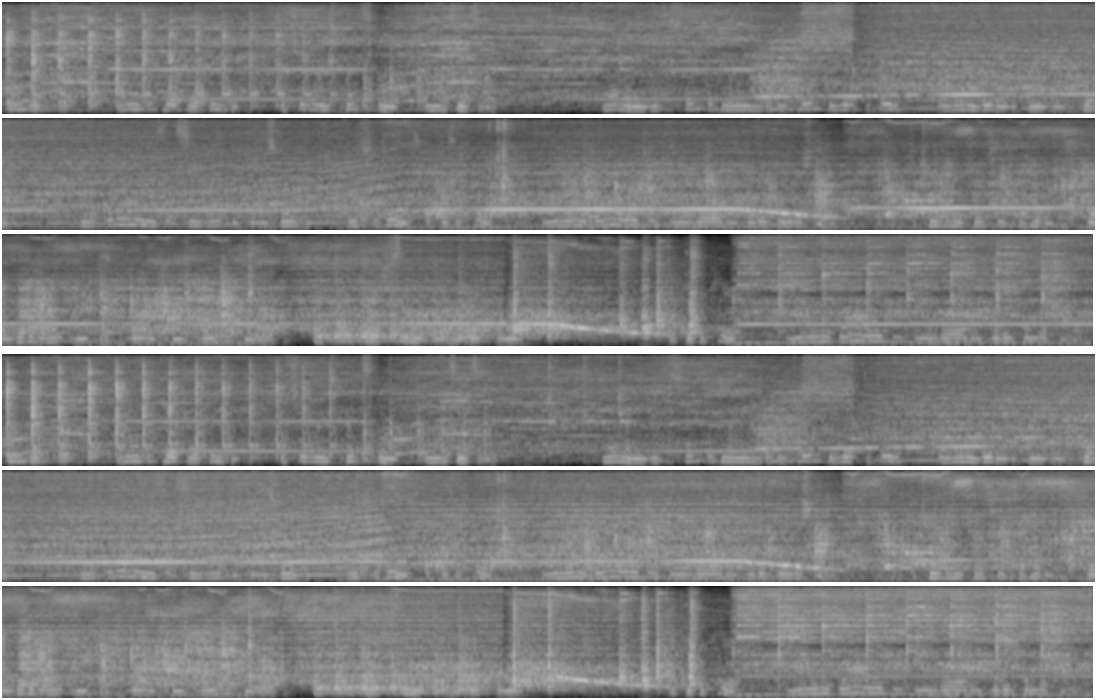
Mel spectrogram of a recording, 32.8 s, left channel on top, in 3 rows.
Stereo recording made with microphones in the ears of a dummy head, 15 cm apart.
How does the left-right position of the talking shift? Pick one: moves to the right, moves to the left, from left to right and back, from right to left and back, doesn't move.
doesn't move.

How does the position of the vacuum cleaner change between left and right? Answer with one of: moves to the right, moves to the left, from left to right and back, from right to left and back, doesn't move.
moves to the right.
